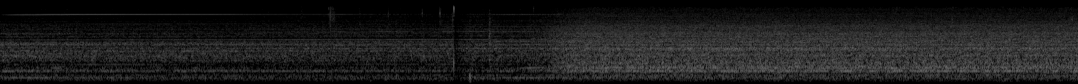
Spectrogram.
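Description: Steady whirring hiss, like a fan or blower, growing louder about halfway through, with one faint click just before it does.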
